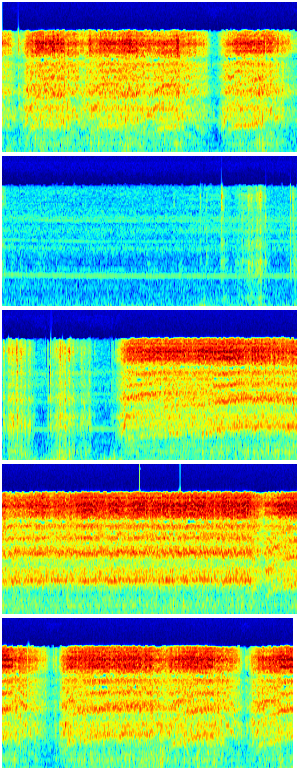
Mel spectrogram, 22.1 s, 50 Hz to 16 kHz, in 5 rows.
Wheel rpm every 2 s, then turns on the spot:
110, 110, 0, 0, 20, 80, 220, 230, 210, 90, 130.
8-10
